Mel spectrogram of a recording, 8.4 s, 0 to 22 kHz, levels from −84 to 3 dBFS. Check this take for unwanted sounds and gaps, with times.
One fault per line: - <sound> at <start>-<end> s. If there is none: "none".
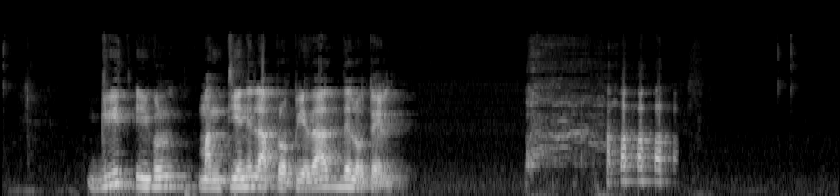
- laugh at 5.3-6.8 s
